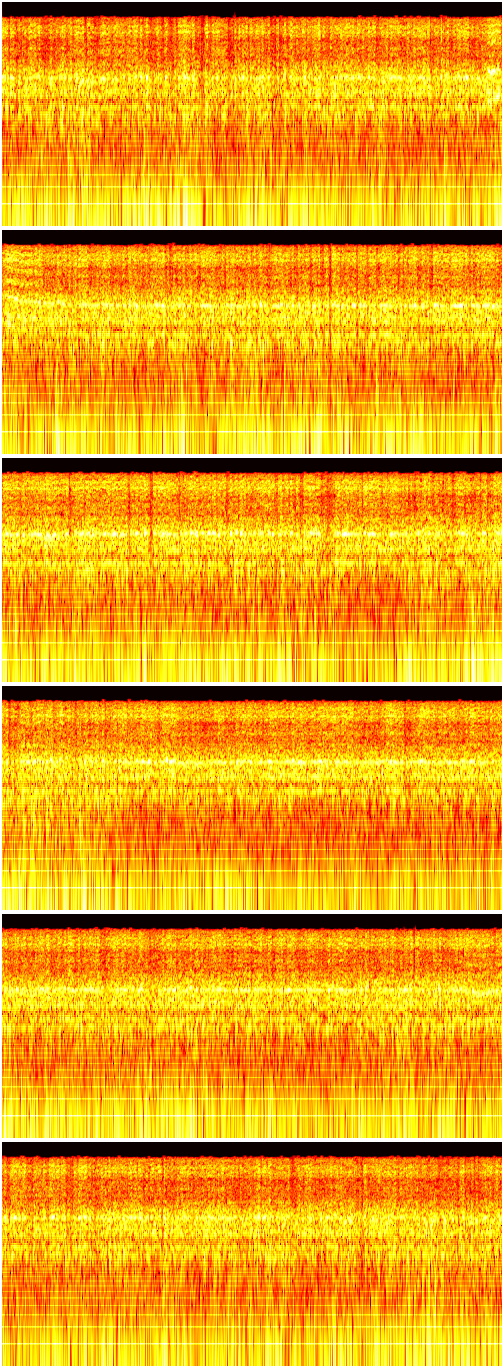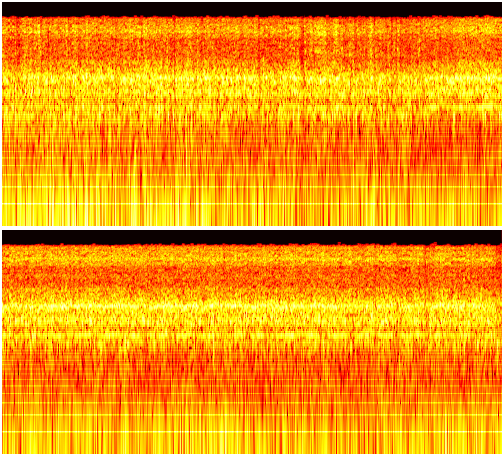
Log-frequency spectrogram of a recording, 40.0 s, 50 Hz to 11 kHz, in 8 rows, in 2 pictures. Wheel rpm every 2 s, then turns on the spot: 230, 240, 250, 240, 230, 230, 230, 230, 230, 230, 230, 230, 230, 230, 230, 230, 240, 240, 230, 230.
none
